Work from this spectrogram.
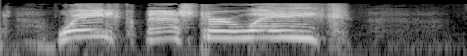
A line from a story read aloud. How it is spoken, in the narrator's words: the harp stopped playing and called out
